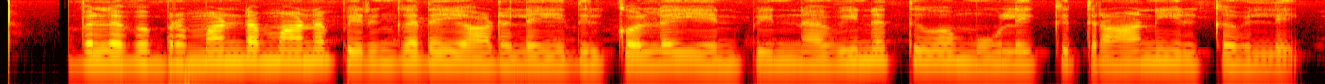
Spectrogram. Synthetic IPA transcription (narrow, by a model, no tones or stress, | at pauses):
ɐʋːɐɭɐʋɯbɾɐmːaːɳɖɐmaːnɐpɛɾɯŋɡɐðɐɪaːɽɐlɐɪɛðɪrkɔɭːɐɛnpɪnnɐʋiːnɐt̪ːɯʋɐmuːlɐɪkːɯt̪ɪɾaːniɪɾɯkːɐʋɪlːɐɪ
